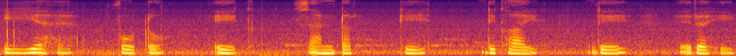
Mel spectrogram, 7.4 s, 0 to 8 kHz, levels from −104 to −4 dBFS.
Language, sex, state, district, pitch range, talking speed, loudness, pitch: Hindi, female, Haryana, Rohtak, 180-205 Hz, 65 wpm, -16 LUFS, 190 Hz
